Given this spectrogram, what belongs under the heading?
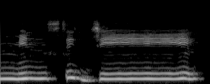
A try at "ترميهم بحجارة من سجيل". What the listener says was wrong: பிஹிஜாரத்தின் என்று நீட்டுறது பிள்ளையா? ஒரு செகண்ட் தான் நிட்டணும். ஹிஜ பிஹிஜ பிஹிஜ ஜ அவ்வளவுதான். பிஹிஜாரத்தின் பிஹிஜாரத்தின் ஜ அதுக்காக போறது பிள்ளை.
